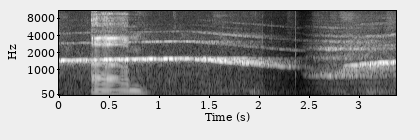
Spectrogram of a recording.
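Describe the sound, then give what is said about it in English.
An emergency vehicle siren holds a loud, high, steady wail that slowly sinks and then climbs again, with a short, brassy horn-like blast near the start. “Would you have sirens like that going off in your area?”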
